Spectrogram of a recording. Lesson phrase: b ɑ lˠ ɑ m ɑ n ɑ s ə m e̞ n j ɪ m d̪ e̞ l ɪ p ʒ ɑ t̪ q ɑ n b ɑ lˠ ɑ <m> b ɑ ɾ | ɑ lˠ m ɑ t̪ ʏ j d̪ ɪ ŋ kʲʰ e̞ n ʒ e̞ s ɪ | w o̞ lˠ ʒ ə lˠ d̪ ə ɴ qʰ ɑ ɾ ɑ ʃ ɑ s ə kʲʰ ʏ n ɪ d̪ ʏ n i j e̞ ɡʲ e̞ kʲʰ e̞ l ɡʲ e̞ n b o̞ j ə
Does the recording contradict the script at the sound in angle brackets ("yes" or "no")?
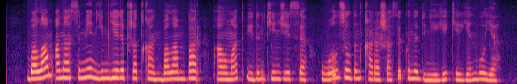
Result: no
